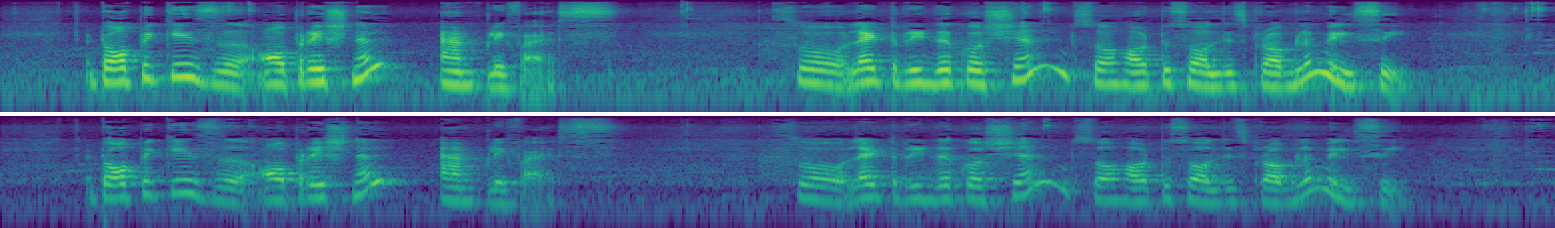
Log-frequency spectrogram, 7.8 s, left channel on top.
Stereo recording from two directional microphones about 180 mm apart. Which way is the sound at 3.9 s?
20° left (ahead or behind).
